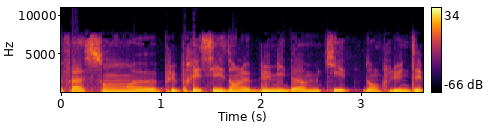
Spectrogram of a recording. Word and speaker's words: BUMIDOM: Je vais très certainement prononcer BUMIDOM, parce que ça va faire des mois qu'on parle de ça avec Mélissa. Je le prononce toujours mal. Je vais dire BUMIDOM, mais c'est BUMIDOM.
